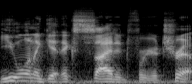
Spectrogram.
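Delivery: ordinary talk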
